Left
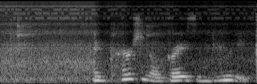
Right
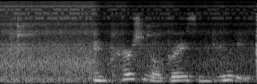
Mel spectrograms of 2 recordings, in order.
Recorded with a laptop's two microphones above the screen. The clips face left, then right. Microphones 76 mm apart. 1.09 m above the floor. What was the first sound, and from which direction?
A woman speaking, 55° left (ahead or behind).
